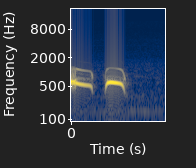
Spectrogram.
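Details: Spotted dove kept as a decoy, calling to stir up wild doves; two hollow, slightly falling coos about half a second apart, close and clean with faint low hum behind.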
